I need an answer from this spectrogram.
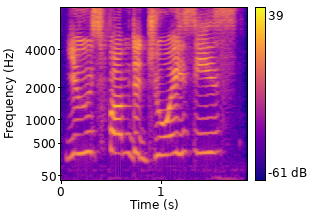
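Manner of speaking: mock Jersey accent. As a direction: ham up a Jersey accent, drawn out.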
